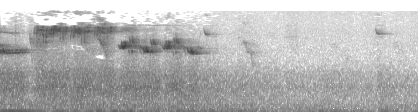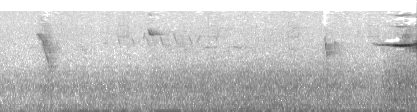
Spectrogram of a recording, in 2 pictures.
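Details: European goldfinches (Carduelis carduelis) at sunflower-heart feeders in Ireland: a burst of bright, tinkling, high twitters for two seconds, then a few scattered thin chirps and one more twitter at the end.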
